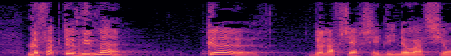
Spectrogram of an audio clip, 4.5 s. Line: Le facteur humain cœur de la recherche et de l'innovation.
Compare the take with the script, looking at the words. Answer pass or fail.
pass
